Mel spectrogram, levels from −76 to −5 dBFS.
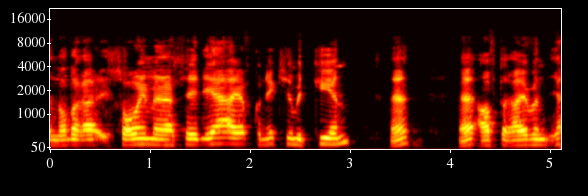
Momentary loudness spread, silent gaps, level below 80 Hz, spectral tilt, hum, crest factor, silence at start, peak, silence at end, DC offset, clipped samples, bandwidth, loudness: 8 LU; none; -78 dBFS; -3.5 dB/octave; none; 18 dB; 0 s; -6 dBFS; 0 s; under 0.1%; under 0.1%; 11.5 kHz; -23 LUFS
